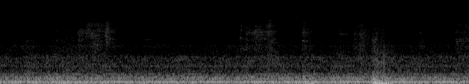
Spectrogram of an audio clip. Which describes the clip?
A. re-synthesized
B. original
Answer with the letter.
B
